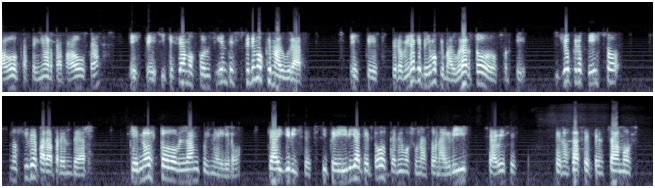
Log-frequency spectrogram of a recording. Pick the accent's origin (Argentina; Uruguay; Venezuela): Uruguay; yo te hablo como ciudadano uruguayo y como persona que vive en este lugar paradisíaco que es Maldonado, Punta del Este.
